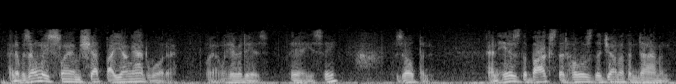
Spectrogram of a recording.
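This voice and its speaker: A man's voice: on the low side, animated, brisk. A man playing a cocky, wisecracking adventurer accused of theft in a 1940s radio crime drama, glib and sardonic. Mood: urgent, focused. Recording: dull, noisy 1940s radio recording.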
